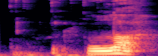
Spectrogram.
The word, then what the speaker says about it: Allah: If we pronounce the name of the God of Islam, it is like this. Allah. Al in Arabic today is equal to the. La is the name. But this is in Arabic today.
